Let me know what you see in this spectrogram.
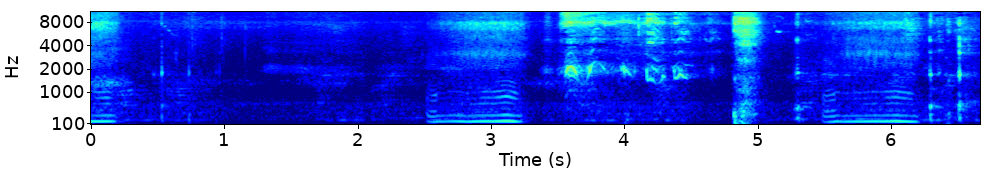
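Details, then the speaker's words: Dog snoring while asleep, with the owner calling to wake him: low, droning, tonal breaths at about 20 a minute between brief human voice calls; ordinary snoring. "yo yo the freakin snore in your hat off bro what are you doing man"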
